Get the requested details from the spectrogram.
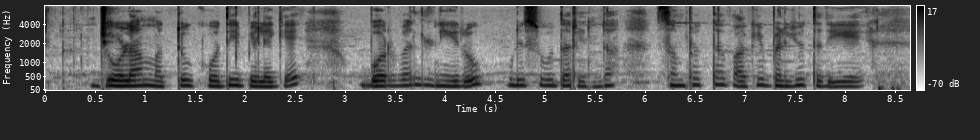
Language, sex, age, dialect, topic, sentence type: Kannada, female, 31-35, Mysore Kannada, agriculture, question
